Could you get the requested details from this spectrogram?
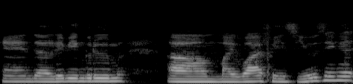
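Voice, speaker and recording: A man talks at a very slow pace with a Japanese accent, his tone dark and mellow. His voice is somewhat breathy, with fairly even intonation. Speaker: professor. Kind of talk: lecture. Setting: online live-streamed class from home bedroom. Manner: halting, many fillers. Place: home room. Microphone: earbuds.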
